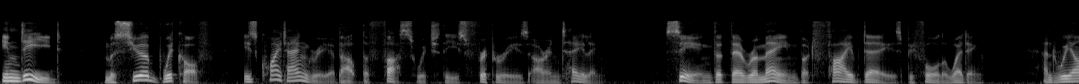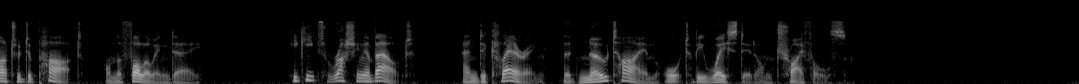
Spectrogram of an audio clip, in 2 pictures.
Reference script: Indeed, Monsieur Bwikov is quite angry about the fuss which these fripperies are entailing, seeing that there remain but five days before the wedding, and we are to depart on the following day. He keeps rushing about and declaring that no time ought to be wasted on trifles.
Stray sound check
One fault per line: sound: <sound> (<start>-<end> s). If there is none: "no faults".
no faults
